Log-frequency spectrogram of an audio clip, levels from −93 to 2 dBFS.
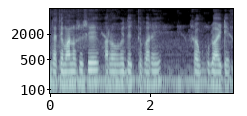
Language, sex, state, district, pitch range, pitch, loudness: Bengali, male, West Bengal, Cooch Behar, 135-145 Hz, 135 Hz, -21 LUFS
